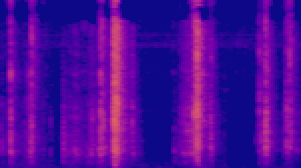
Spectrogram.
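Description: Small plastic diamond-drill bottles clicking and tapping against a plastic storage case as they are picked out of their compartments, with two sharper clicks about a second and a second and a half in.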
